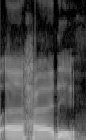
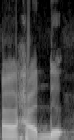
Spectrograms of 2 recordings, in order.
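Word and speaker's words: أحد: Pantulkan, tapi jangan ditahan. Ajramu, qul huwallahu ahad, bukan ahad. Ya, karena kalau pantulannya tertahan seperti itu, teman-teman seolah sedang menambah huruf baru.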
